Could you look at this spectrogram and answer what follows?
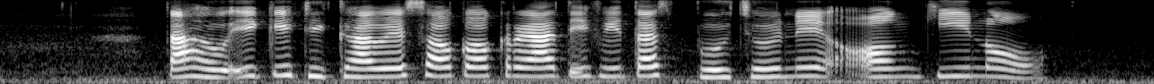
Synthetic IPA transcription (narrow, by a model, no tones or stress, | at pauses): t̪aɦuikid̪̥i̤ɡ̥ä̤wesɔkɔkɾeat̪ifit̪asb̥o̤d̥ʒ̥o̤neɔ̰ŋkino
